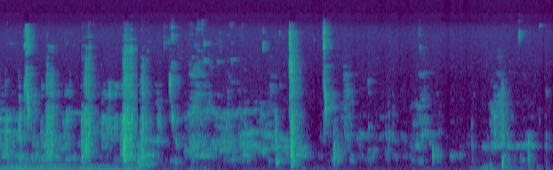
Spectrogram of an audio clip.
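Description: Close-miked chewing, with a low rumble under it for about the first two seconds, then wet squishing and sharp clicks as bare fingers handle a piece of makki roti (maize flatbread) and scoop up paneer masala gravy.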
